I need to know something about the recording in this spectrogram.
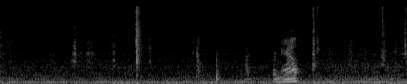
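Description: A few sharp clicks and light knocks of a hard plastic cover handled by hand, over a steady low hum.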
